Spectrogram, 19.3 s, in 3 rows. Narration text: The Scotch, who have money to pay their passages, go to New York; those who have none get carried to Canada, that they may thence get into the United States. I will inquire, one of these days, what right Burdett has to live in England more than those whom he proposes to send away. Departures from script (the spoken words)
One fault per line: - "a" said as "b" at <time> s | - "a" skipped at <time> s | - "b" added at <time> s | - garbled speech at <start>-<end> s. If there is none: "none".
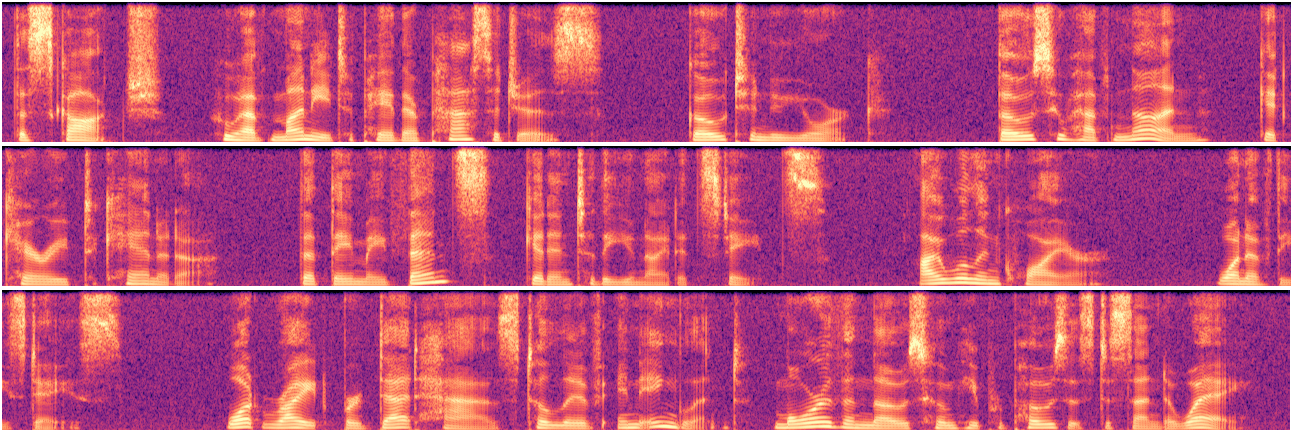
none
